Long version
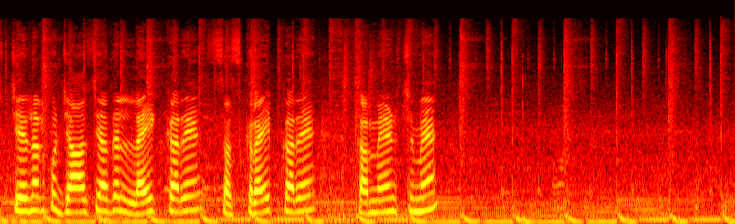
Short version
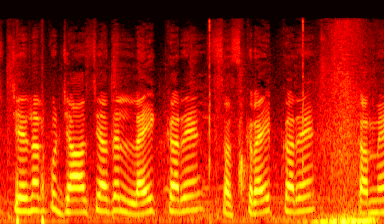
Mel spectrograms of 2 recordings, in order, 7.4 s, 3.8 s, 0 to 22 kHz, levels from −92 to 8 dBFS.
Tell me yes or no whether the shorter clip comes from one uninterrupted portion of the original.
yes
